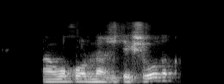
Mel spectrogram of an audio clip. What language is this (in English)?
Kazakh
